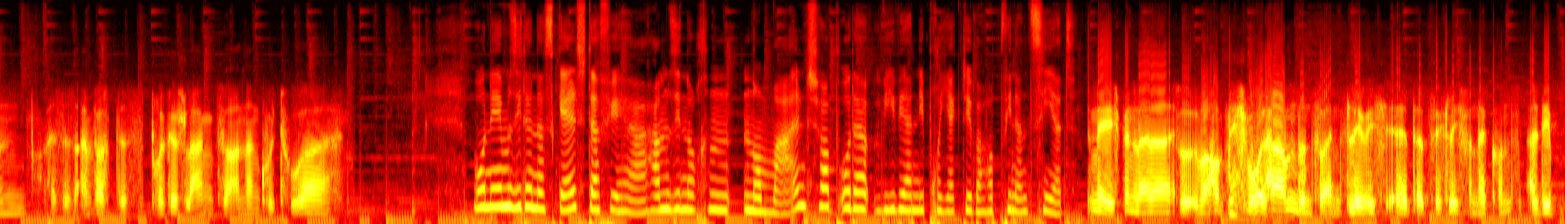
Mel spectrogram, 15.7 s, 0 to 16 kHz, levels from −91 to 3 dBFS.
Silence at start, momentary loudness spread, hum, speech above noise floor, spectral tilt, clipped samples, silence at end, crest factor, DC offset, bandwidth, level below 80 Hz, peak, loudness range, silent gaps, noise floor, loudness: 0 s; 16 LU; none; 24 dB; -5.5 dB/octave; under 0.1%; 0 s; 16 dB; under 0.1%; 16 kHz; -40 dBFS; 0 dBFS; 12 LU; none; -39 dBFS; -15 LUFS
